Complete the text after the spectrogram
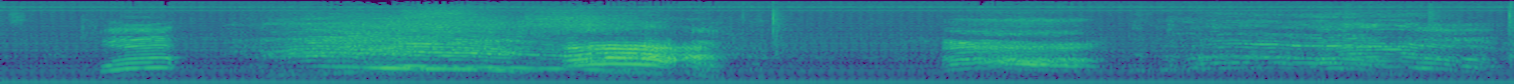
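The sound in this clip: Screaming and wailing into a sacrificial microphone at an absurdist fair in Montreal: several loud, drawn-out vocal cries and groans that bend up and down, heard over a steady electrical hum.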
